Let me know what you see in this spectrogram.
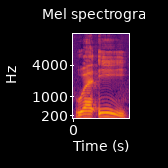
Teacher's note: Hamzah pula berbaris bawah. Hamzah baris bawah kita kena baca dengan i, kena lebarkan bibir mulut ataupun kena senyumlah.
